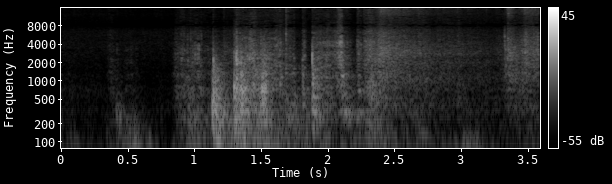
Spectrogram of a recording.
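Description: Wooden boards scrape and rattle as they are moved.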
